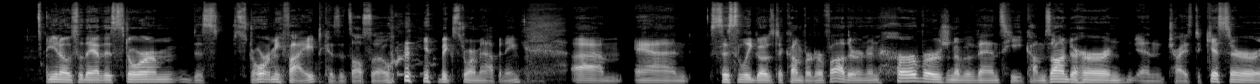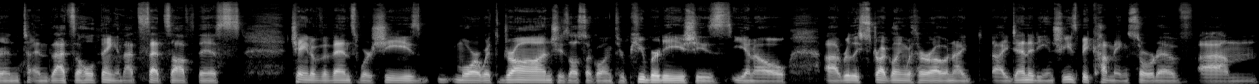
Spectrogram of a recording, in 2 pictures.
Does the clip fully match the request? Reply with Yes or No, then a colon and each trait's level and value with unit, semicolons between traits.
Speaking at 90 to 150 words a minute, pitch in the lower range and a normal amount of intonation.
No: average, 195 wpm; very low, 95 Hz; average, 3.2 semitones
